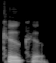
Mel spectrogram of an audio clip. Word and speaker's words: KUKU: No, the radio station is KUKU. It's pronounced kookoo.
